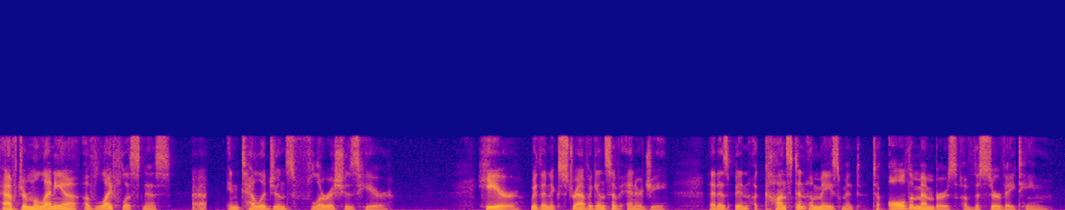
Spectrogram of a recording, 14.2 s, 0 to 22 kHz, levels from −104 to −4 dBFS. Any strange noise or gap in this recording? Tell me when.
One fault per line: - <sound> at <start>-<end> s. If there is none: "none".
- laugh at 2.6-2.8 s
